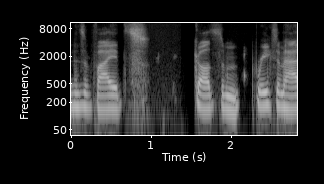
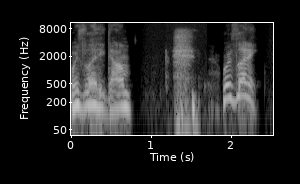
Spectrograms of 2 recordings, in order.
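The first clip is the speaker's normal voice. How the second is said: rough, rasping character voice with a creak. Asked by another speaker to say the line in character while discussing action scenes, in a Vince voice. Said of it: "Say it in your Vince voice".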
